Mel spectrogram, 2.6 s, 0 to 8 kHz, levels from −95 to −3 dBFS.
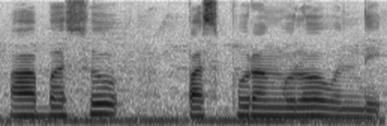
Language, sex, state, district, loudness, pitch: Telugu, male, Telangana, Hyderabad, -16 LUFS, 140 Hz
